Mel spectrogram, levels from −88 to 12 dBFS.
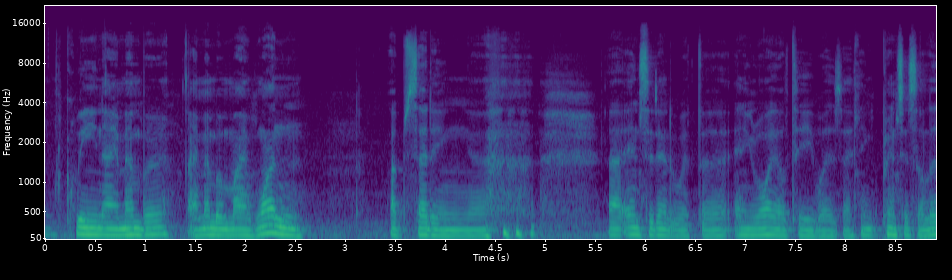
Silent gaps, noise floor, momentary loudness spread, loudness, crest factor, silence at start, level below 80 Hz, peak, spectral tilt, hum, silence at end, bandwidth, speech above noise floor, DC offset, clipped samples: none; -52 dBFS; 11 LU; -30 LUFS; 16 dB; 0 s; -52 dBFS; -14 dBFS; -6.5 dB/octave; none; 0 s; 14 kHz; 23 dB; under 0.1%; under 0.1%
